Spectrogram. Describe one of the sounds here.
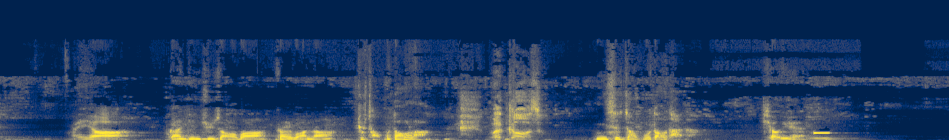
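A man speaks mockingly into a phone.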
